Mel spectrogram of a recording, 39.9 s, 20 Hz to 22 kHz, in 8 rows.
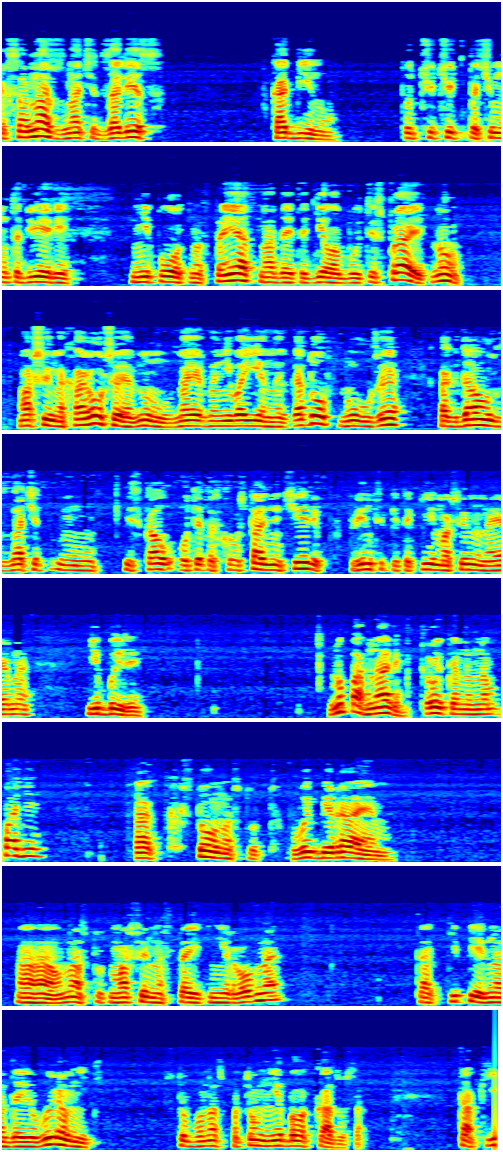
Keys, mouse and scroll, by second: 5.4-8.4 middle drag, 9.0 middle click, 10.2-10.7 shift+middle drag, 11.0-11.7 middle drag, 12.9-13.9 middle drag, 22.1-23.1 middle drag, 24.1 KP_3, 25.2-26.0 shift+middle drag, 26.7-28.1 drag, 31.5 r, 34.2-38.4 drag.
